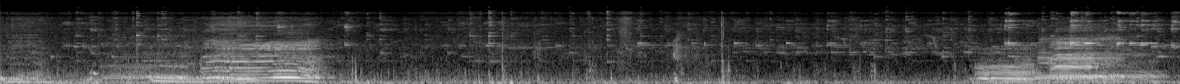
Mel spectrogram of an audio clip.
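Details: Farm cows feeding on banana leaves give two long, throaty moos, one near the start and another near the end, separated by several seconds of quieter rustling and chewing noise.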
